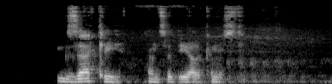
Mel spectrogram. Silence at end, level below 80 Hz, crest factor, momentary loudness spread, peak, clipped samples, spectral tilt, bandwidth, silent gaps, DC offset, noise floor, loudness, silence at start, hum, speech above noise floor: 0.4 s; -54 dBFS; 20 dB; 19 LU; -2 dBFS; under 0.1%; -4 dB/octave; 17 kHz; none; under 0.1%; -77 dBFS; -20 LUFS; 0.6 s; none; 57 dB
